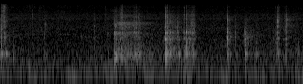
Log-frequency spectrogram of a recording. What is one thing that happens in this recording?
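A plastic bottle crinkles in a hand.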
